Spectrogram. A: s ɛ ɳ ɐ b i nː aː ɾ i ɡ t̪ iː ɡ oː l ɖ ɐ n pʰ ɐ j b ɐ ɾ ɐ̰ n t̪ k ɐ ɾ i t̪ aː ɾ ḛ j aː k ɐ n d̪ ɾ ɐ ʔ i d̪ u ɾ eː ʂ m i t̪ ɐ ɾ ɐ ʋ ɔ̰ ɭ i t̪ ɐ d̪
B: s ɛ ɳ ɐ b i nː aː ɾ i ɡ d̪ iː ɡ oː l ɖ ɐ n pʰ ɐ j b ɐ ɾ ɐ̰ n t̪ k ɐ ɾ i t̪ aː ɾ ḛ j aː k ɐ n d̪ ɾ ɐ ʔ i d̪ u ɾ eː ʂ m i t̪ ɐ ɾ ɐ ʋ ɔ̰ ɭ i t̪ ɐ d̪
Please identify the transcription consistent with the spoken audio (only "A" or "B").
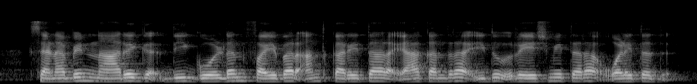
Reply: B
